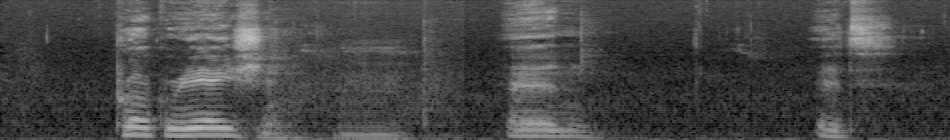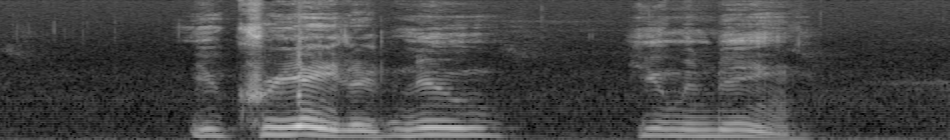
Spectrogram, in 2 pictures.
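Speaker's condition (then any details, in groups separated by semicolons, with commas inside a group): Parkinson's disease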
